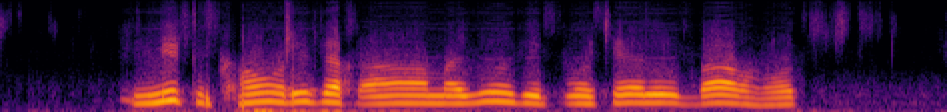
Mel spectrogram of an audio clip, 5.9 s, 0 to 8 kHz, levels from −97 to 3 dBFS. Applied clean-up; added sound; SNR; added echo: neural separator model SepFormer DNS4.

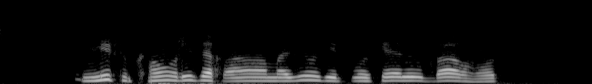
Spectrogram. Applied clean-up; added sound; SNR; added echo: neural mask model DeepFilterNet 3.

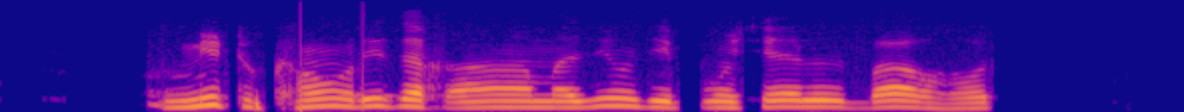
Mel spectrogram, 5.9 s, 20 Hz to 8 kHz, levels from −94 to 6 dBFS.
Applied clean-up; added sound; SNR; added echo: none; none; none; none.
